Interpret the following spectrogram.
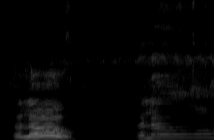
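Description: A woman's voice in two drawn-out, sing-song utterances: a call that rises and falls, then a held "oh" starting about a second and a half in.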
